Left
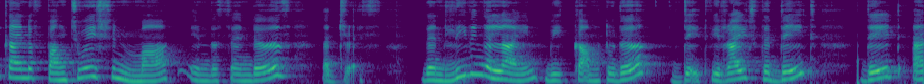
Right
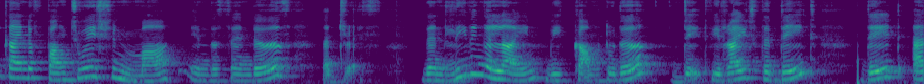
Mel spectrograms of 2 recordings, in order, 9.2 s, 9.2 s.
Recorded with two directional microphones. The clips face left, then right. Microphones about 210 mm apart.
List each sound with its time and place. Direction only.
0.0 s a woman's voice: 40° left (ahead or behind)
